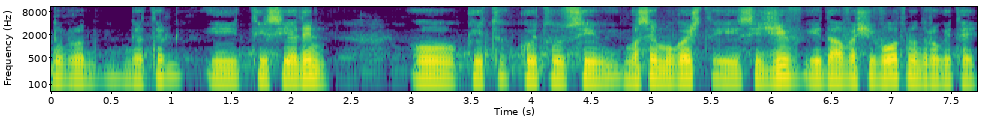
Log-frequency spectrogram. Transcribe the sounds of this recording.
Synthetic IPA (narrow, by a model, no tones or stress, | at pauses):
d̪ubɾod̪et̪ɐl | it̪ʰisiɐd̪in | okikoit̪ʰusimɐsemuɡɐʃt̪ʰisid͡ʒiʋid̪aːʋɐʃiʋoːt̪nɐd̪ɾoːɡit̪ʰe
